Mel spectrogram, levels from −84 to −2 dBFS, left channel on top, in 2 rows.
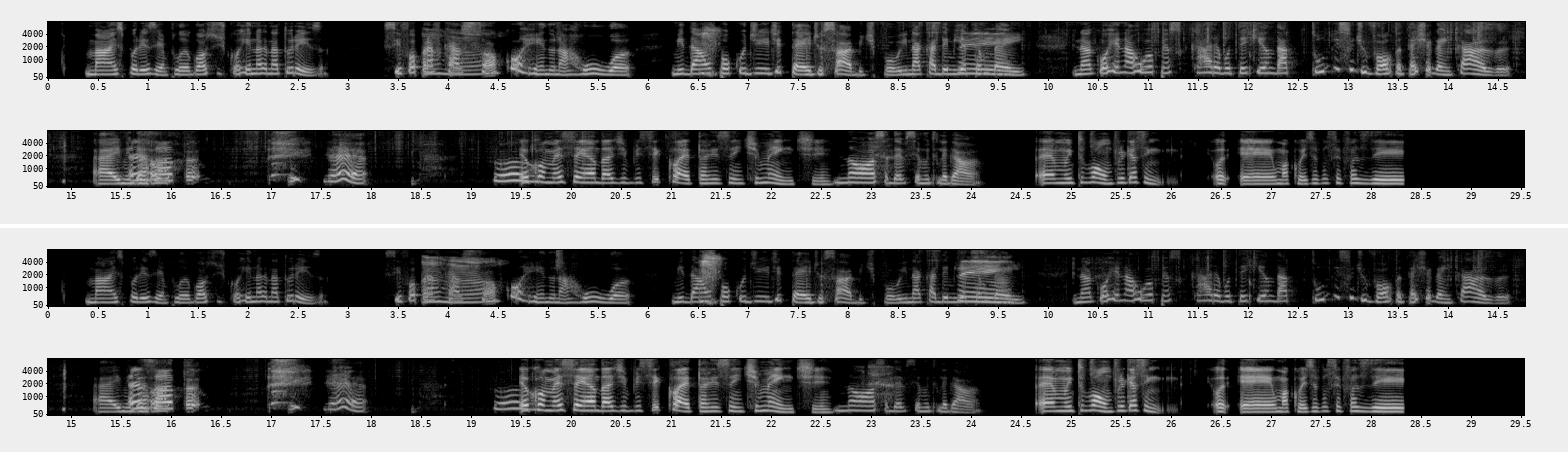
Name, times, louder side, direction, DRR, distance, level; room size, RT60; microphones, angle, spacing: voice 1, 0.4-2.8 3.4-5.8 6.2-14.6 15.2-16.0 17.2-18.0 18.5-18.7 19.2-19.7 22.6-24.1, left 6 dB, 70° left, 0.4 m, -32 dB
voice 2, 3.7-4.5 6.5-6.7 9.1-9.7 15.6-16.3 17.0-17.7 19.5-22.6 23.0-23.1 24.6-25.9 26.4-28.3, right 4 dB, 25° right, 0.5 m, -29 dB
sound 1, 7.5-21.2, left 12 dB, 50° left, 3.4 m, -50 dB
head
